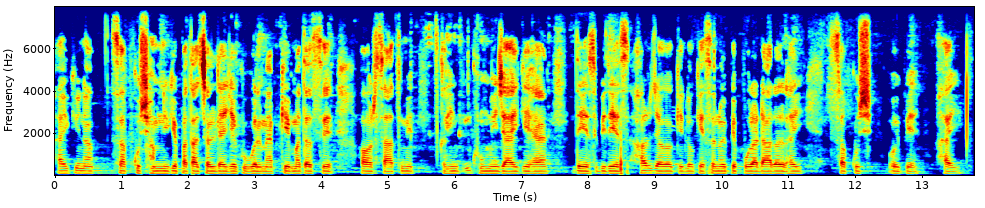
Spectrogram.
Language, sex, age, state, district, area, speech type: Maithili, male, 45-60, Bihar, Sitamarhi, rural, spontaneous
